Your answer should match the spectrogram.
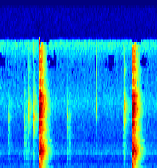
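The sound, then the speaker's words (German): Two sharp snare drum sample hits, about a second and a half apart, each a bright, noisy crack with a quick decay and a faint tonal ring underneath, standing alone without any talking, auditioned while choosing a snare sample during music production. “hört mal, die ist doch viel geiler. Ich nehme jetzt mal direkt ein anderes Snare.”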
